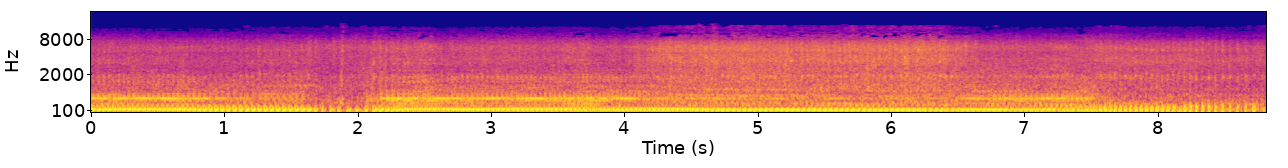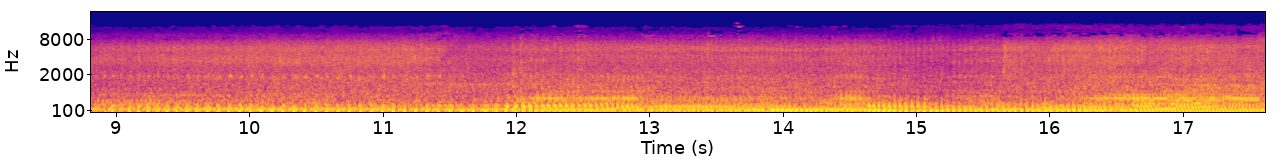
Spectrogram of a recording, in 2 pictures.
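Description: Tyres splash through muddy water.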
